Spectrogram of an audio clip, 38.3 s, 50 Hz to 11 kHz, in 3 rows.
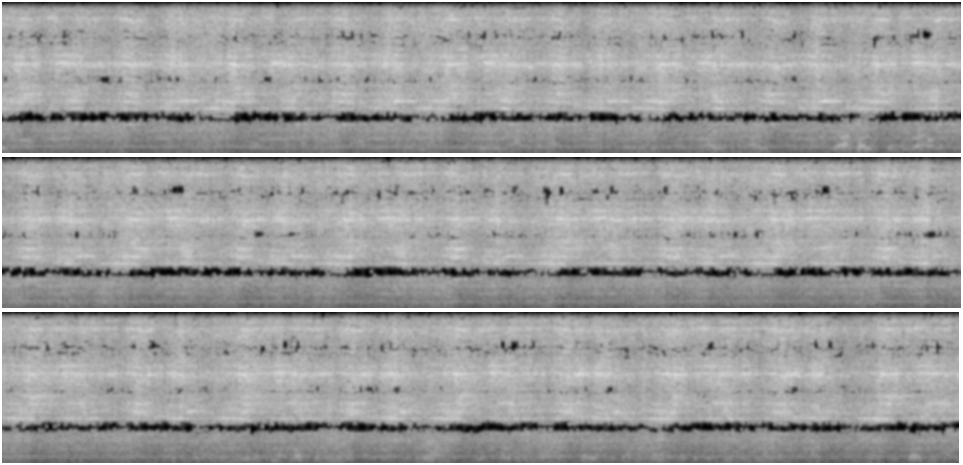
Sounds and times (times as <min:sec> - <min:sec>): Speech: 0:00.0 - 0:00.8, 0:03.0 - 0:03.8, 0:04.4 - 0:15.0, 0:27.6 - 0:38.3.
